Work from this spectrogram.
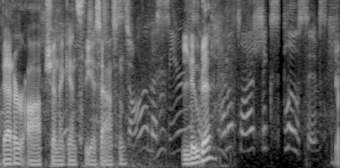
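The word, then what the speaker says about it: Lyuda: Leuda is apparently pronounced Luda or Luda.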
